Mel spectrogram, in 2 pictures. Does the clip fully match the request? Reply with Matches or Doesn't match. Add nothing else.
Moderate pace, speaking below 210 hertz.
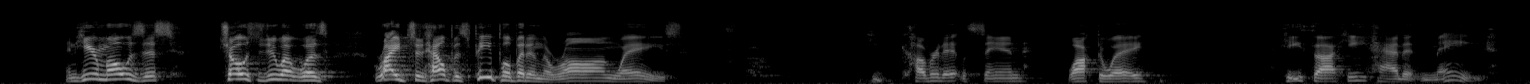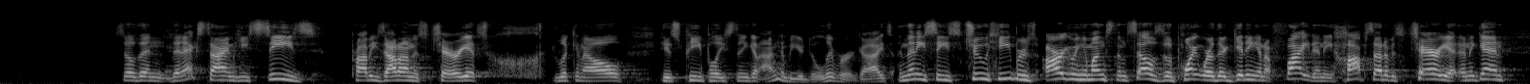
Matches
